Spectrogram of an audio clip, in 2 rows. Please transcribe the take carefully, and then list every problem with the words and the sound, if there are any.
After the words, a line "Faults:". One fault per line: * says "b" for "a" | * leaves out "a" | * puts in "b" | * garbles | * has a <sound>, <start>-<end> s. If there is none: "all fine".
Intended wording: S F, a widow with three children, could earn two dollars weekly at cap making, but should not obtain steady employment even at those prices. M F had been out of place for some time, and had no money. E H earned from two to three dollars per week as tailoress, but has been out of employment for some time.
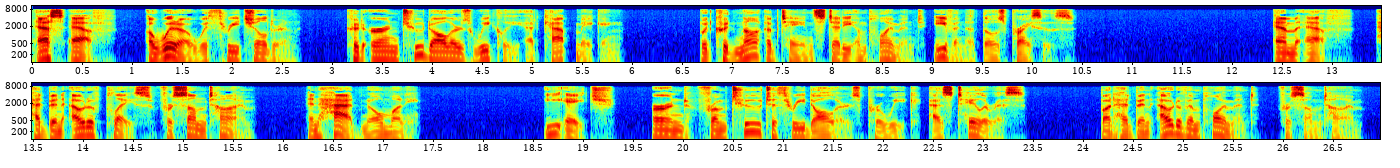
S F, a widow with three children, could earn two dollars weekly at cap making, but could not obtain steady employment even at those prices. M F had been out of place for some time, and had no money. E H earned from two to three dollars per week as tailoress, but had been out of employment for some time.
Faults:
* says "could" for "should"
* says "had" for "has"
